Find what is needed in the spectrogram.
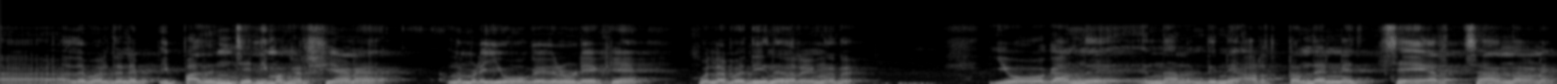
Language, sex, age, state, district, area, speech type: Malayalam, male, 45-60, Kerala, Malappuram, rural, spontaneous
